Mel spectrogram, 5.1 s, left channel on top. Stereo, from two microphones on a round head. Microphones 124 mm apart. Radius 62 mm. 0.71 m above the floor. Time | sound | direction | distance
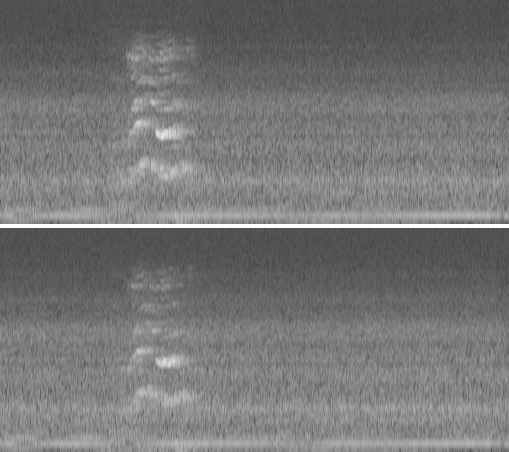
1.0 | a cat meowing | 75° left (ahead or behind) | 5 m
